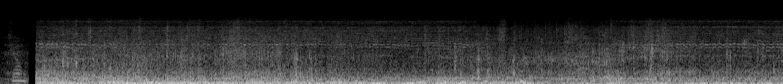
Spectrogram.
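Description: A vehicle engine rumbles low and steady while driving over a bumpy dirt track.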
